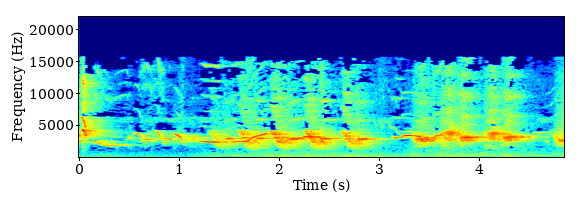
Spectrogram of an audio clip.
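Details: Oriental magpie-robin song used as a therapy track to make birds respond quickly, sing and open the tail: bright whistled phrases with sliding notes and rapid warbled bursts running continuously, over faint background hiss.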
